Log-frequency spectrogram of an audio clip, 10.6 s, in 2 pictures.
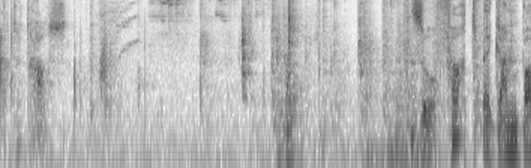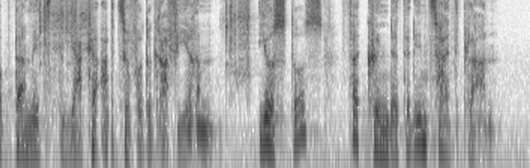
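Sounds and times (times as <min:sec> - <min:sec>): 
speech: 0:00.2 - 0:01.2, 0:04.1 - 0:10.3
key locking a room door: 0:00.9 - 0:06.4.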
